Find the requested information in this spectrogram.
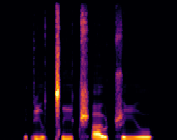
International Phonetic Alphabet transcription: ɗ i u̯ ǀ i t͡ʃʼ a u̯ ʈ͡ʂ i u̯

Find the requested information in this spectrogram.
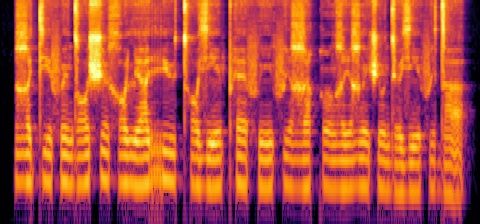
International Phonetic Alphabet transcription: ʁ ɪ tʲ e f ɛ̃ d ɔ ʃ ø x ɔ lʲ a rʲ ʉ tʰ ɔ zʲ ẽ pʰ ɛ f ĩ f i ʁ ɪ q ɔ̃ ʁ i ʁ ĩ ʃ õ d ø zʲ ẽ f i d a

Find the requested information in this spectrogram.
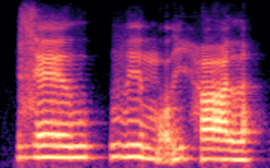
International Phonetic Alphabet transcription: z ɛ u̯ | β ɪ m ɔ̰ i̯ h ɑ l

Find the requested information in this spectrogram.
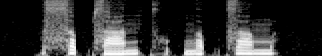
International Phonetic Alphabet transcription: s ɐ˥ p̚ s aː˨˥ n t̪ʰ ʊ˨ k̚ ŋ ɐ˧ p̚ t͡s ɐ˥ m

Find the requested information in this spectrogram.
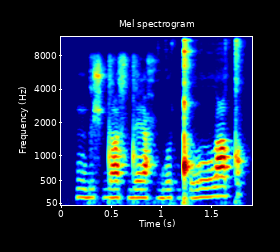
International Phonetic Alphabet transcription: ŋ ɡ ə ʃ d ɑ s d ɛː ħ b o ǃʼ oː tˤ

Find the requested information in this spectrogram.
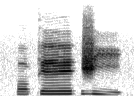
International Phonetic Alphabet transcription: ɔ k ɛ | ʒ i

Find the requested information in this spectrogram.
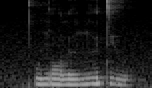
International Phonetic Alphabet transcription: kʷʰ i ɾ o l ʉ ʎ ʉ tʲ ɨ

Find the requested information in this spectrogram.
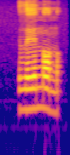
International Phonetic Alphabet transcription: ð e n ɔ n

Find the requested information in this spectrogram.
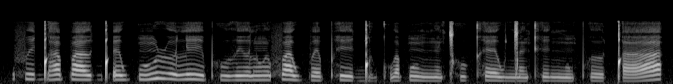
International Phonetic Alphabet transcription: f e ɡ͡ǃ a p a ə̯ ǃʼ ɛ w p ũ ɹ ɵ l e pʰ u ð e ə̯ l ũ ə̯ f a w p ɛ pʰ e ɡ͡ǃ ɵ kʷʼ a p ũ ŋ ẽ ǀʰ u kʰ ɛ w ŋ͡ǀ ɛ̃ kʰ e ŋ ũ pʰ ɵ ǃ a

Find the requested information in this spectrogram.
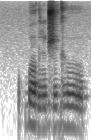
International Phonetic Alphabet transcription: ɓ o ɡ n d͡ʒ ɨ ɡ ɦ u

